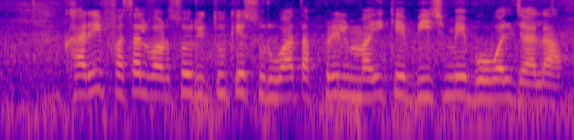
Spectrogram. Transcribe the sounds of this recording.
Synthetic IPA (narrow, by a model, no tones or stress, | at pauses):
xʰɐɾiːbfɐsəlʋɐɾsoɾɪt̪ukeʃʊɾuaːt̪ɐpɾiːlmɐikebiːt͡ʃmẽboːʋəld͡ʒaːlaː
